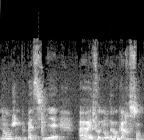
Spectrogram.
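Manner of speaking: ordinary delivery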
